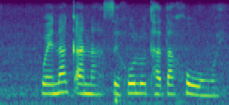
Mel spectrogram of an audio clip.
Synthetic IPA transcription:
wɛnakʼanasɪχʊlʊtʰataχʊːŋwɛ

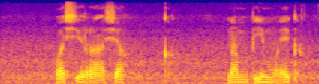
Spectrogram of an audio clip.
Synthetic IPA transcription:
wʔa̰ʃiraʃa | kʼa | nam̩pʼimɔ̰ʔɛ̰kʼḁ

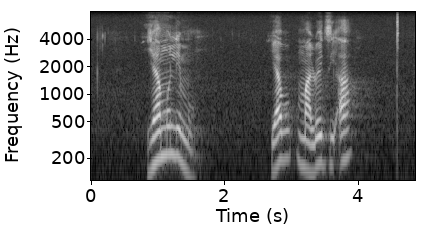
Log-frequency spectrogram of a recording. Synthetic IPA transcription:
jamʊlɪmɔ | jamalwet͡sʼiʔa

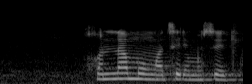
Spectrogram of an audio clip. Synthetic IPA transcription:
χʰʊn̩namʊŋwat͡sʰedɪmʊseːkɔ̥

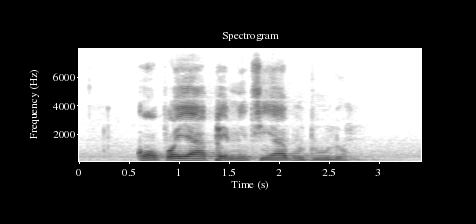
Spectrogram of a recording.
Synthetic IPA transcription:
kʼɔpʼɔjapʰɛmitʰijabuduːlɔ

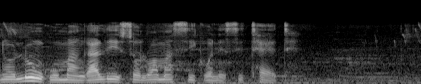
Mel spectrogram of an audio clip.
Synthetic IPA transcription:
noluŋʱumaŋɡʱalisɔlwamasik̬ʼɔnesitʰɛːtʰɛ̥

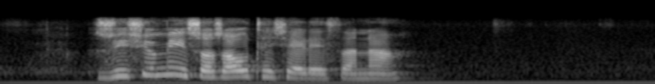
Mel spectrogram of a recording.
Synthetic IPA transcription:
zʷiʃumisazʷautʰɛʃɛɺɛsana

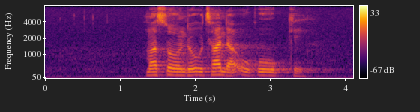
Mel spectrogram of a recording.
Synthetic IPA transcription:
masɔndʱɔutʰandʱauk̬ʼuːkʰɛ

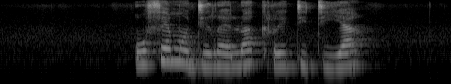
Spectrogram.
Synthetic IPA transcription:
ʊfɛmʊdirɛlwakreditʼija

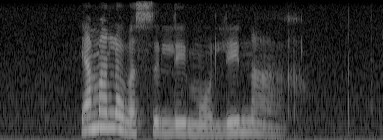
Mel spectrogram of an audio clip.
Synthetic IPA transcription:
jamalɔbasɪlɪmɔlɪnaːɣa

